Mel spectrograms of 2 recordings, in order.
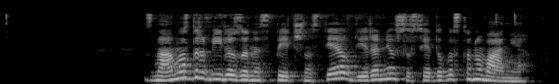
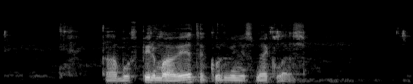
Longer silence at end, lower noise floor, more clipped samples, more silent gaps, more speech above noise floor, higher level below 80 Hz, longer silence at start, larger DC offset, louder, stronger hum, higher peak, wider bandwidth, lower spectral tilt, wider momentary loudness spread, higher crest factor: first, 0.3 s vs 0.1 s; first, -83 dBFS vs -67 dBFS; neither; neither; first, 58 dB vs 45 dB; second, -70 dBFS vs -64 dBFS; first, 1.45 s vs 1.05 s; neither; second, -25 LUFS vs -22 LUFS; neither; second, -8 dBFS vs -4 dBFS; first, 11.5 kHz vs 7.8 kHz; second, -3.5 dB/octave vs -7 dB/octave; second, 6 LU vs 18 LU; about the same, 18 dB vs 22 dB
